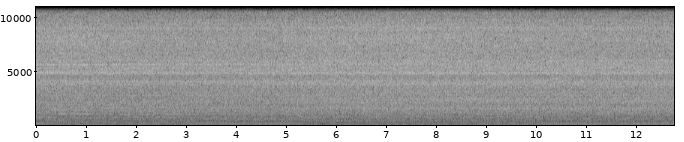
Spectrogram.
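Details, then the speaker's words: 2013 BMW F30 328i N20 after timing chain assembly replacement, not run for about 6 months, just after first start: steady, even petrol idle with no knocks or rattles over a constant hiss, no exhaust smoke; sounds healthy and settled. "that's what you want to see there's no smoke or anything at the exhaust either let's let it run for a bit and see what happens"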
